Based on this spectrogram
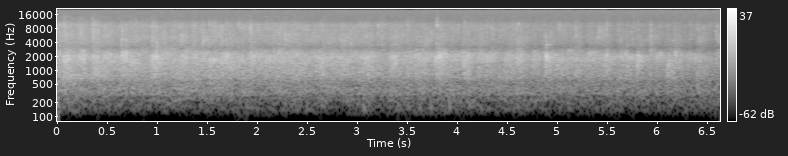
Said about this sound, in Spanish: ¡Wow! Un aplauso, dese un aplauso, iglesia.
